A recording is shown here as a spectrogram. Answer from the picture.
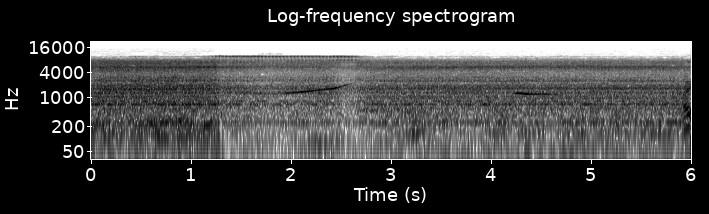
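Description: Metal lathe running with a boring bar cutting into an OHC motorcycle engine's aluminium crankcase, enlarging the cylinder opening for a bigger bore. The machining noise is steady, with a brief rising whine about two seconds in.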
